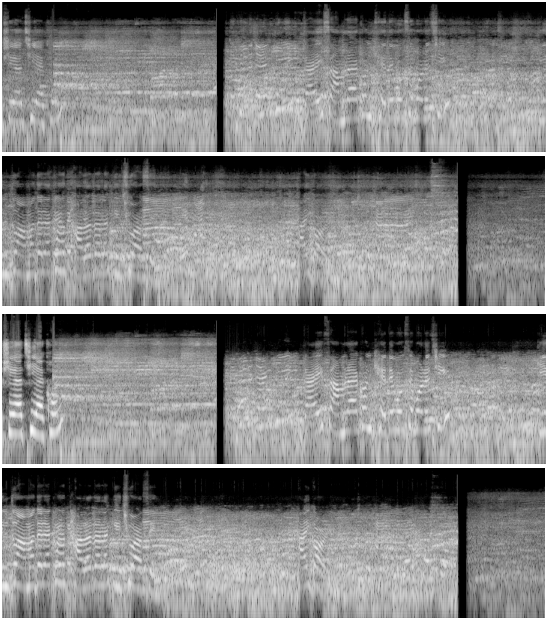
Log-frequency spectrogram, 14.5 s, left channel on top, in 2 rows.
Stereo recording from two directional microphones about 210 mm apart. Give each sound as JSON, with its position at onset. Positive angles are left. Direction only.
{"t": 0.1, "sound": "speech", "side_deg": -40}
{"t": 4.2, "sound": "a sound", "side_deg": 10}
{"t": 7.4, "sound": "music", "side_deg": 5}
